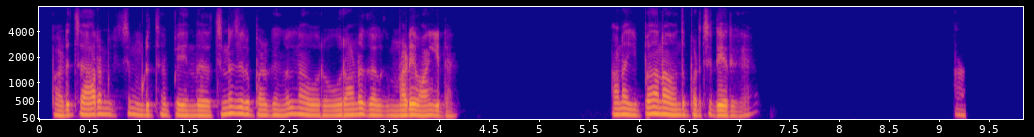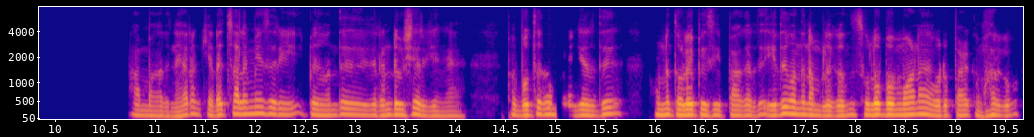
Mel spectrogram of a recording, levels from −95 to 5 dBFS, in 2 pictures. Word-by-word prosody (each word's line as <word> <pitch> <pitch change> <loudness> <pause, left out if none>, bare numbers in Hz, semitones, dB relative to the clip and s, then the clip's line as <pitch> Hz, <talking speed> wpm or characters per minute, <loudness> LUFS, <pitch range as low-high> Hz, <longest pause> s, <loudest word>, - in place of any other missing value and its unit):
படிச்சு, 140 +2 -2
ஆரம்பிச்சுச்சு 160 0 -3
முடிச்சிருப்பேன். 135 +1 -4
இப்ப 140 - -1
இந்த 130 0 -1 0.2
சின்னஞ்சிறு 170 0 0
பழக்கங்கள், 140 +3 -2
நான் 145 -3 0
ஒரு 130 -1 -4
1 140 - +1
ஆண்டு 155 +1 +1
காலத்துக்கு 130 -2 -2
முன்னாடியே 135 +1 +5
வாங்கிட்டேன். 130 -3 -3 1.6
ஆனா, 155 +1 +2
இப்ப 140 +5 -2
தான் 175 -2 +4
நான் 155 -3 +4
வந்து 140 -1 -4
படிச்சிட்டே 135 -1 +1
இருக்கேன். 125 +5 -9 2.0
அ. 145 -2 -11 1.6
ஆமா. 130 -1 -4
அது 115 - -6
நேரம் 145 +4 -3
கிடைச்சாலுமே 160 +6 +1
சரி. 155 -2 0 0.2
இப்ப 155 - -15
இது 135 - -1
வந்து 140 +4 -3 0.4
2 145 +2 +2
விஷயம் 150 +2 +1
இருக்குங்க. 120 -2 -5 0.5
இப்ப 140 - -5
புத்தகம் 150 +2 +2
படிக்கிறது, 135 +4 -1 0.5
1 145 +1 +3
தொலைபேசி 140 0 +5
பாக்கறது. 135 +1 -2
எது 165 - +1
வந்து 155 -2 +2
நம்மளுக்கு 130 -2 0
வந்து 140 +2 -4
சுலபமான 145 +2 +5
ஒரு 130 0 -3
பழக்கமா 130 -3 -3
இருக்கும். 130 +3 -4
140 Hz, 145 wpm, -23 LUFS, 130-155 Hz, 2.0 s, முன்னாடியே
